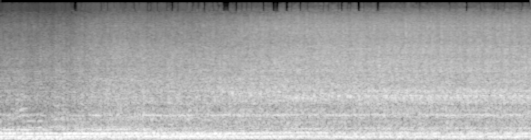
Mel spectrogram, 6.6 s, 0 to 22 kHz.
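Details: 1999 Holden R8 Clubsport, Gen III LS1 V8, about 250,000 on the odometer, first start after a cam swap, no warning lights: loud, lumpy idle with an uneven chop that settles slightly as it warms; healthy big-cam idle.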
